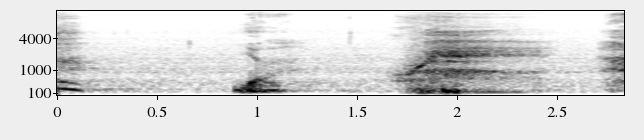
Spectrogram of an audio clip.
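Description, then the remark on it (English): An audible breath drawn in sharply, followed by a longer, airy exhale; two breathy bursts from one person, with no words spoken. “Yah, Y-H is you take in. W-H is you breathe out.”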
